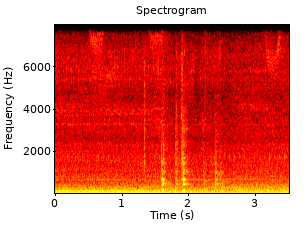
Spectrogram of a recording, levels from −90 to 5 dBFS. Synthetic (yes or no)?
no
